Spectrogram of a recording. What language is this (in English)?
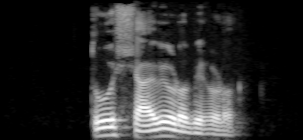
Phalura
